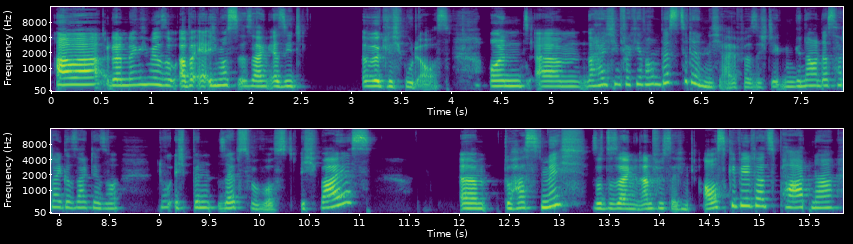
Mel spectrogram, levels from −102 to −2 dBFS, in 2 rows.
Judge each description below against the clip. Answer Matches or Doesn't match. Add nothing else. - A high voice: Matches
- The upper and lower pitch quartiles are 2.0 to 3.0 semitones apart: Doesn't match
